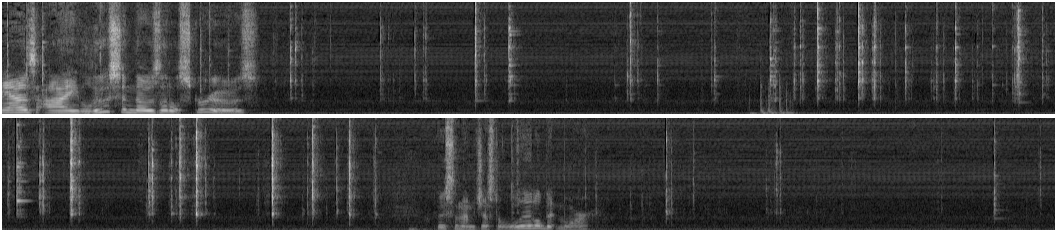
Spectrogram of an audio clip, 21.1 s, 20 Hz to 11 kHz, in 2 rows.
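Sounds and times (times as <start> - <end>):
dull handling knock: 7.5 - 8.0.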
